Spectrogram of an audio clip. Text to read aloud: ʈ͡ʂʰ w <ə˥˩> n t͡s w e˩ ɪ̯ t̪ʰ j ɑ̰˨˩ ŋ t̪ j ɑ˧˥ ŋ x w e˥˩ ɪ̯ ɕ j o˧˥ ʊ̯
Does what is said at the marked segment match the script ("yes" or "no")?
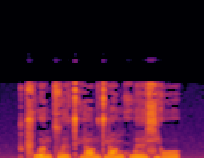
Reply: yes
